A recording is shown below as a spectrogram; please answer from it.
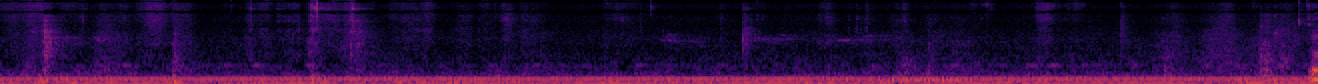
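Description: Faint rustling and light scratching of clothes being put on, over a steady low hum in a small room.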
